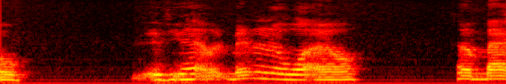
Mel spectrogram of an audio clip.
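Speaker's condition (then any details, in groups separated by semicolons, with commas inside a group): Cerebral palsy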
